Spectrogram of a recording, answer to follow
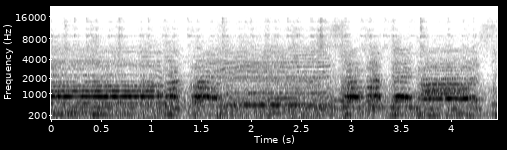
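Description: A group of voices singing a worship song together in the Lusi language, unaccompanied, holding a long note at the start and moving into a new phrase about three seconds in.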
